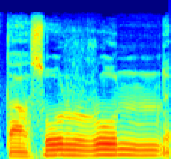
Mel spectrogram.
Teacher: Ini ada ro yang berharakat domah dibaca tafhim alasannya ro yang berharakat domah · ro yang berharokat dhammah dibaca tafhim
